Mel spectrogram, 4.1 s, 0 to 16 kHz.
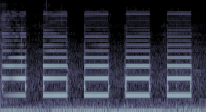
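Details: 140 LCR excavator, cab: a steady pulsing alarm, about one beep a second, over a low diesel idle; SCR malfunction reported, display shows catalyst (AdBlue) tank level low.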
